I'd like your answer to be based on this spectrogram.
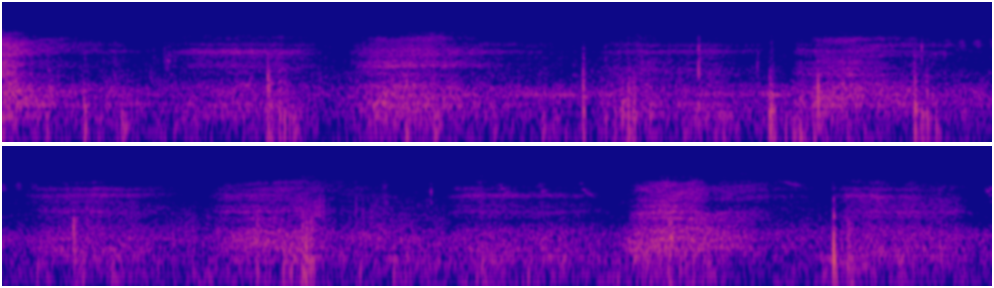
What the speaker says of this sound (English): Instead of music, you've got my puffing and panting today.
